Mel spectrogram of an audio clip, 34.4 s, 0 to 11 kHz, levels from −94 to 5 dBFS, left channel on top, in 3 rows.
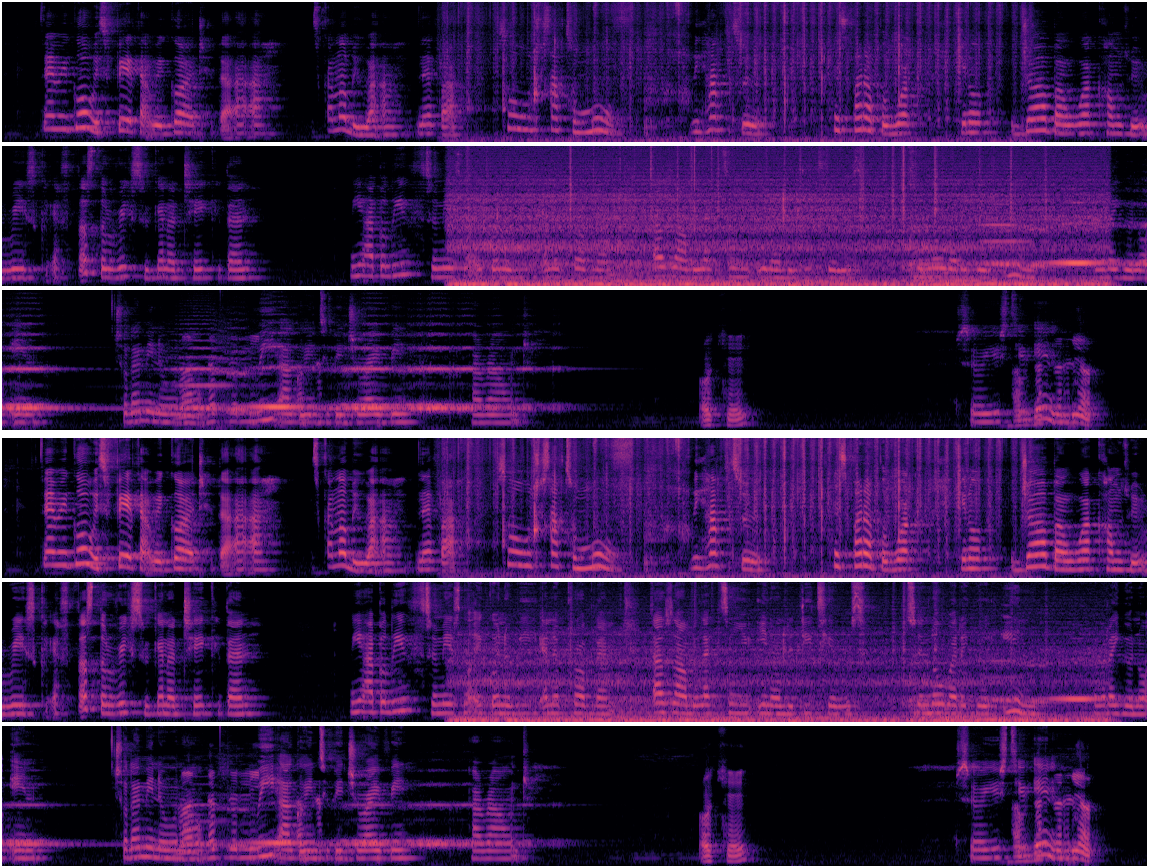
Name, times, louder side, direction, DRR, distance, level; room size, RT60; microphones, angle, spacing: voice 1, 0.4-2.8 3.2-6.4 6.9-7.7 8.3-14.0 14.9-20.1 20.5-21.9 22.4-23.3 24.0-27.1 27.6-28.3 32.4-33.6, right 4 dB, 85° right, 1.0 m, -40 dB
Domestic sounds home sounds, 4.3-10.3, right 5 dB, 30° right, 1.2 m, -46 dB
sound 1, 15.9-22.5, left 3 dB, 80° left, 1.1 m, -38 dB
sound 2, 21.0-23.7 24.2-28.5, left 5 dB, 50° left, 0.5 m, -39 dB
voice 2, 24.6-25.5 25.8-26.0 29.9-30.3 33.0-33.8, right 4 dB, 65° right, 0.7 m, -42 dB
13.0 x 7.1 x 5.3 m
head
